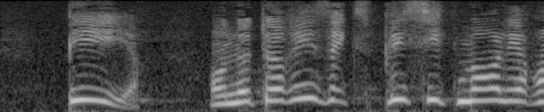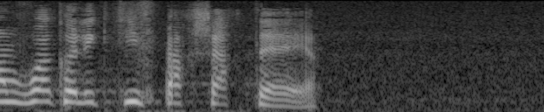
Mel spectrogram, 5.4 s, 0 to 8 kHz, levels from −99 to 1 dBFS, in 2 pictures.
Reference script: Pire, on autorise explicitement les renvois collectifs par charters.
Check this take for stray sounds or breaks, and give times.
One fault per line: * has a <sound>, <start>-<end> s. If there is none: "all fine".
all fine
